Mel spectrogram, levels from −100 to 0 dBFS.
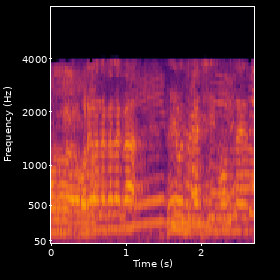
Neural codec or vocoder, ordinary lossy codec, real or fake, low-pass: none; AAC, 16 kbps; real; 7.2 kHz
